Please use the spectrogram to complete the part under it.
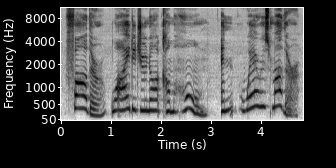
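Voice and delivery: put-on a boy begging to know; pleading young boy. Pell questions his father.

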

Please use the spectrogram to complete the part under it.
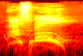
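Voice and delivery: high-pitched drunken-night excitement, reenacted; excited outburst. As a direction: squeal it out, retelling your own amazed reaction. Retells own drunken excited outburst.

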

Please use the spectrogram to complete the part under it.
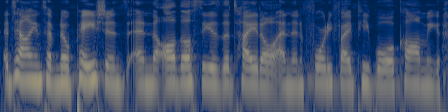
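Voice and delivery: ordinary talk, nothing marked

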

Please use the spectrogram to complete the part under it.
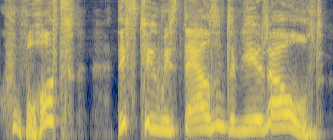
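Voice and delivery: high, slow disbelieving fox; incredulous. Acted. Fennec's disbelief.

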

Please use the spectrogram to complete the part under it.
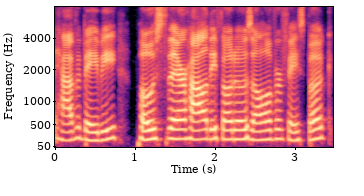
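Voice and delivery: ordinary talk, nothing marked

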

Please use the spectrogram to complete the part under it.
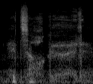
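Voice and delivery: hushed, unvoiced whisper; real quiet. Shown as a demonstration. Speaker reassuring the audience as friends, real quietly. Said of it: "I'm gonna talk real quietly with you".

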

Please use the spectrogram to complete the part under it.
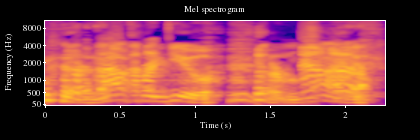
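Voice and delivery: high, laughing mock voice, ending in a rising squeal; hammed-up possessive squeal through a laugh; greedy childish claim. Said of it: "He's like".

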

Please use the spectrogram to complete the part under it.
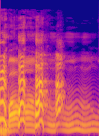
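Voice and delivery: high, resonant "bong" noise; imitated bong. Host describing rings when it hits the plate, imitated bong. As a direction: sing out a ringing bong.

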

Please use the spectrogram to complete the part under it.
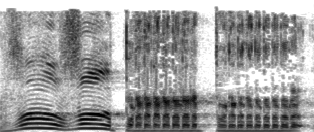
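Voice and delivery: imitated drill buzz; power tool noise. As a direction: buzz like construction tools.

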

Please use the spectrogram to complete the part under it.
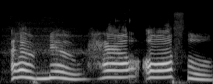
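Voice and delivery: high, slow British little-girl impression; Peppa Pig. Mimicking Kat's reading of the letter, British little-girl voice. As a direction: mimic a dainty English child. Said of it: "Peppa Pig".

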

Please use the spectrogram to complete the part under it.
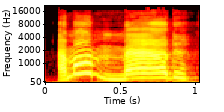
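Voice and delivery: very high, loud outraged shout; thundering. A narrator's reading. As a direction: terror turning into rage. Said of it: "thundered Mister Bolton".

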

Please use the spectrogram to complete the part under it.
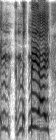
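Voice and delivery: shy would-be-polite coffee order, high and hesitant; Ben Carson Alan Keyes voice. Retold or imitated. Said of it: "my Ben Carson, Alan Keyes voice".

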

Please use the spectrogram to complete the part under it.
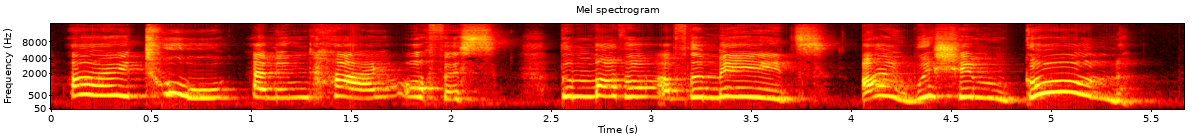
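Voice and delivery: high, loud indignant shriek; apoplectic. A narrator's reading. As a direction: screech it in a fury of wounded authority. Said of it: "a bit of an apoplexy".

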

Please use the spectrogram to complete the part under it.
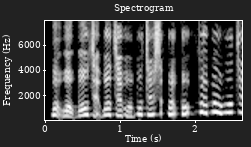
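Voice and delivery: rising stammer. Real, not acted. Stammering, pitch climbing.

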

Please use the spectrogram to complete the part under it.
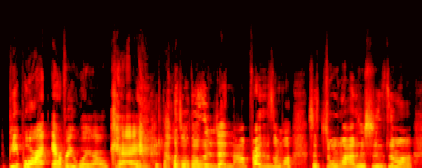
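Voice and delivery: loud, high, laughing sarcasm; mock the obvious statement, laughing; laughing mockery. Mocking "there are people. (大笑着夸张嘲讽)

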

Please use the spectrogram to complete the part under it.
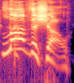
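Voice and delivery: high, pretend starstruck praise; mock gushing fan. Mock gushing fan reply to Rick.

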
